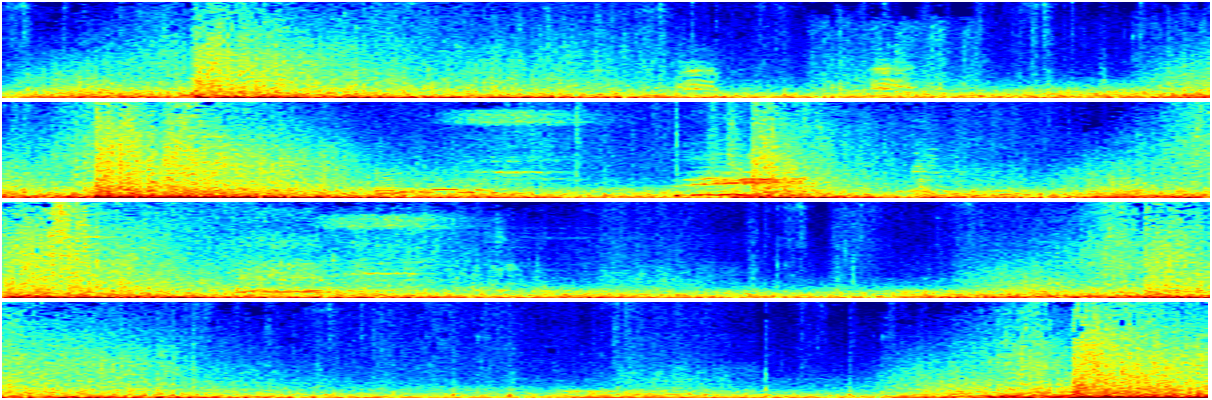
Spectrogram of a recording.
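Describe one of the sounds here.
A sword swishes through the air in quick swings.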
